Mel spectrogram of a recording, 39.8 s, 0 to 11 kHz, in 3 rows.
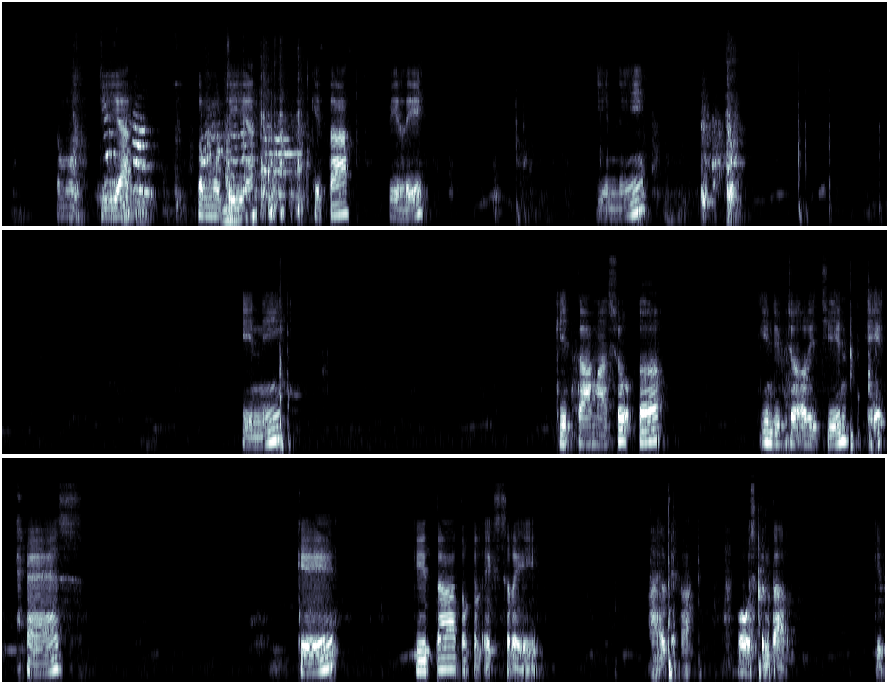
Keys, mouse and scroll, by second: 3.7 c, 6.7 click, 7.8 c, 12.1 c, 16.5-17.3 scroll down 4, 17.6 c, 23.0 click, 26.1 e, 33.4 click, 35.4 scroll down 1, 36.6 alt+h, 38.7 click.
